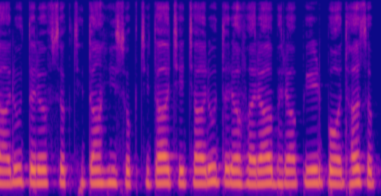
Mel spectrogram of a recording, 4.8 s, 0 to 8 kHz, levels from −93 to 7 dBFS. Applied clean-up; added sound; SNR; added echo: none; none; none; none.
